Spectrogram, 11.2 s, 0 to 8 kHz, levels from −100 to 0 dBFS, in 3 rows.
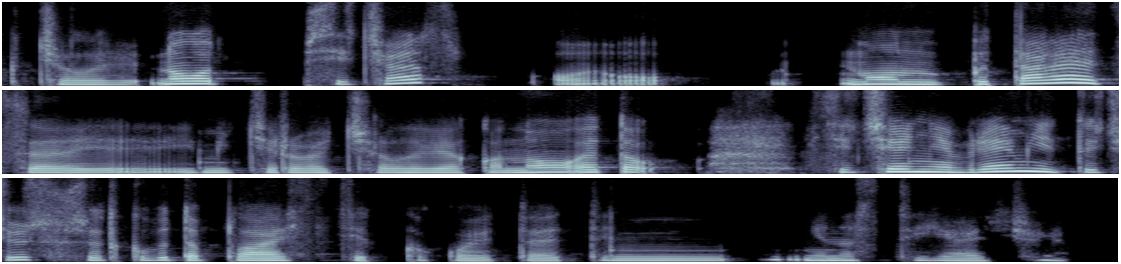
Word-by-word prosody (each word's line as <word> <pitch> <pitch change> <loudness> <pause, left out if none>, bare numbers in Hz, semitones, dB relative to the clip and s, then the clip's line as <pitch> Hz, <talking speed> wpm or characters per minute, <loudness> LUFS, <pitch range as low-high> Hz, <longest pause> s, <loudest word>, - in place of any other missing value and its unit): к - - -18
человеку 180 -2 -4
ну, 240 - +7
вот 250 0 +6 0.2
сейчас 260 - -1 0.4
о - - -3 0.2
о - - -8 0.6
ну, 210 0 +2
он 210 -2 +3
пытается 250 - +4
и 170 0 -3
имитировать 185 -1 -3
человека, 180 -1 -2
но 205 +3 +2
это 225 - +1 0.5
с - - -18
течением 230 +1 +5
времени 270 +4 +7
ты 210 -1 -6
чувствуешь, 240 +4 -5
что 205 - -4
это - - -10
как 210 - -7
будто 205 -2 0
пластик 190 -3 -1
какой-то, 155 -1 -8
это 160 +4 -9
н 185 +1 -4 0.2
ненастоящее. 195 -4 -8
195 Hz, 155 wpm, -25 LUFS, 180-225 Hz, 0.6 s, ну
